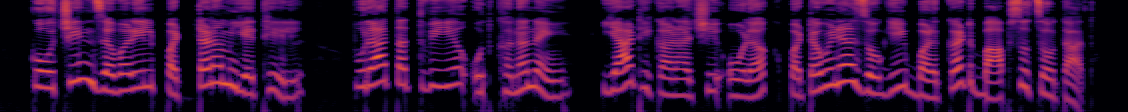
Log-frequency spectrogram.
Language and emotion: Marathi, neutral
